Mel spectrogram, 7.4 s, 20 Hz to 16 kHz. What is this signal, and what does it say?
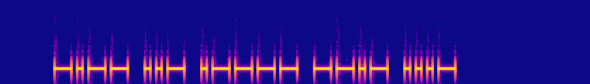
Morse code, heard as a keyed tone, about 17 wpm, 700 Hz. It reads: YU1QV
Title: DXCC-100 Call Signs - 5 Characters - Repeated 2x - 17wpm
